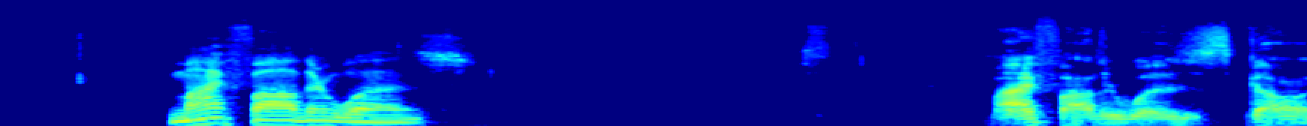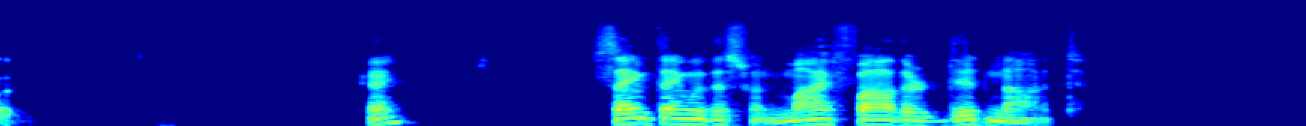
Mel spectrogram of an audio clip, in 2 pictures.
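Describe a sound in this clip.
A middle-aged man speaks calmly and warmly, close to a microphone, with pauses.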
